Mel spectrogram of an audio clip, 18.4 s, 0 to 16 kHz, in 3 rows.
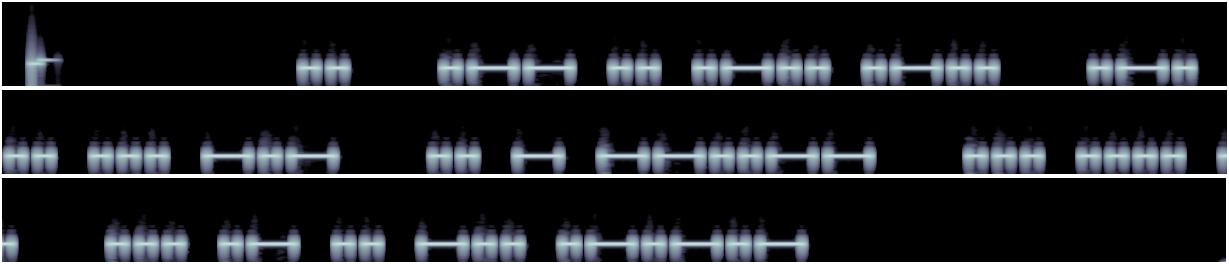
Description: Morse code, heard as a keyed tone, about 17 wpm, 700 Hz. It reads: I WILL RISK IT, SHE SAID.
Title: Sentences from Top 1000 Words - Review Part 4 - 17wpm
